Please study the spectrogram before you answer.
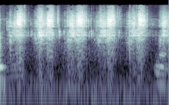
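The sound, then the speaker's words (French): Maracas shaken in a steady rhythm, about six bright, crisp rattling bursts evenly spaced one after another. “Voilà, et puis là, dans un sac, il y a tous les instruments, la flûte. Ça, c'est le carapace du Tawaou, une torture. Ouais. Maracas, qu'on distribue.”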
